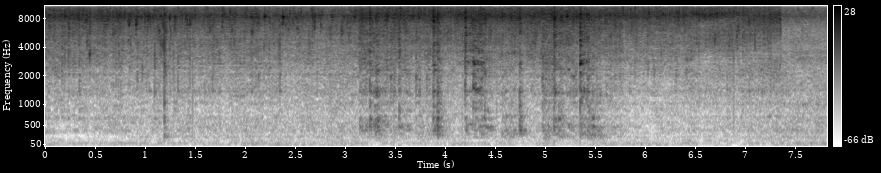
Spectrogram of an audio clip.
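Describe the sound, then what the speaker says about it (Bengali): Sliced onions and bay leaves frying in hot oil, a low steady crackle with scraping stirs and a few louder sizzling bursts in the middle, fairly close and with no voices. "এই যে পেঁয়াজ আর এখানে তেজপাতা নিছি, এগুলি একটু লাল লাল করে নিই"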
